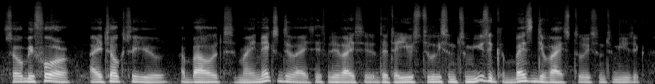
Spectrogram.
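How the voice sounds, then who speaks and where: A man from Belarus with a Belarusian accent talks casually to camera as a creator, pausing and repeating phrases while he searches for words. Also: medium pitch, a little mellow. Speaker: video creator and host.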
